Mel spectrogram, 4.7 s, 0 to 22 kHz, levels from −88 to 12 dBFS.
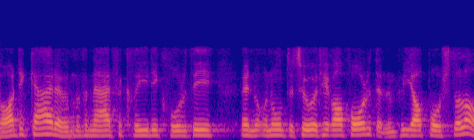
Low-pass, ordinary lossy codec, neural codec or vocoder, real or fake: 5.4 kHz; Opus, 32 kbps; codec, 24 kHz, 0.5 kbps, DualCodec; fake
